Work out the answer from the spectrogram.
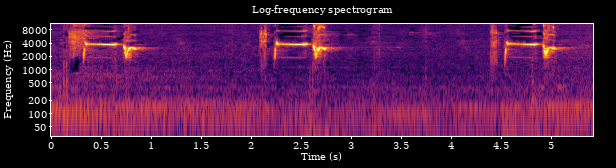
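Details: Ashy tailorbird calling after hearing a lure sound, agitated: three well-spaced high notes, each a level whistle ending in a quick buzzy drop, roughly every two seconds over a low rumbling background.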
